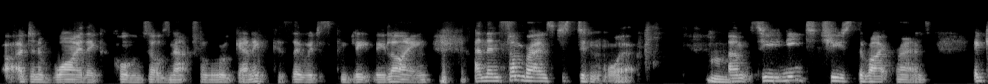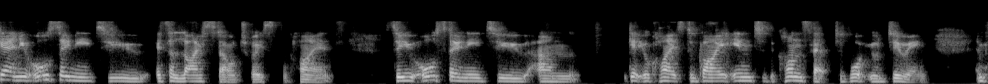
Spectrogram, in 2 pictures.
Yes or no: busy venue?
no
